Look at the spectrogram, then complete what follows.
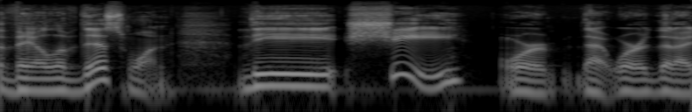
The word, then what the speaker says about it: Sidhe: So it looks like Sidhe, but so it looks like Sidhe, but it's pronounced she.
